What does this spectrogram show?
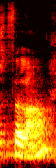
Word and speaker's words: Salaam: I did 3 rounds of salam. Is that the way to pronounce it?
